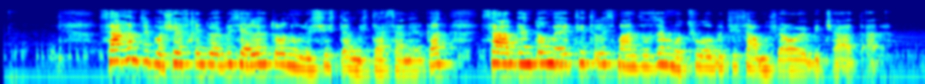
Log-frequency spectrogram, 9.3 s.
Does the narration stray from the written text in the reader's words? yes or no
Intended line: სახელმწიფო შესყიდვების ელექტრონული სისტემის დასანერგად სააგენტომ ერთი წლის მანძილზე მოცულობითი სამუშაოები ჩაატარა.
no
